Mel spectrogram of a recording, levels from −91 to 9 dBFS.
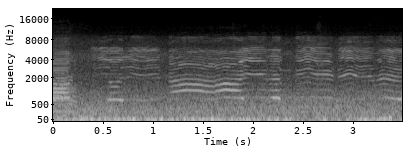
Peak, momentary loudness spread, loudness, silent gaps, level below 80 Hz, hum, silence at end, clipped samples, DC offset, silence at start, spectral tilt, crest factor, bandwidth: -10 dBFS; 5 LU; -28 LUFS; none; -28 dBFS; none; 0 s; under 0.1%; under 0.1%; 0 s; -5.5 dB/octave; 14 dB; 9.4 kHz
